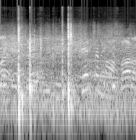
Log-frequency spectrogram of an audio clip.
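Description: A volleyball being struck by hand during play: a few sharp slaps about a quarter second in and again near the middle, among players' and onlookers' shouting voices.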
